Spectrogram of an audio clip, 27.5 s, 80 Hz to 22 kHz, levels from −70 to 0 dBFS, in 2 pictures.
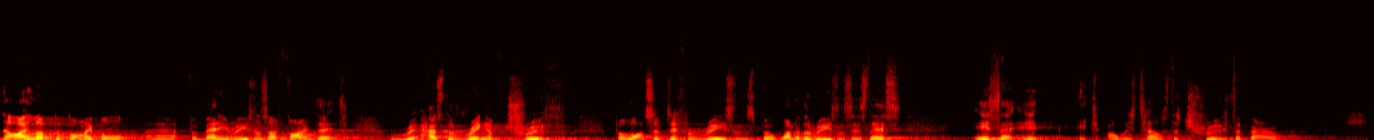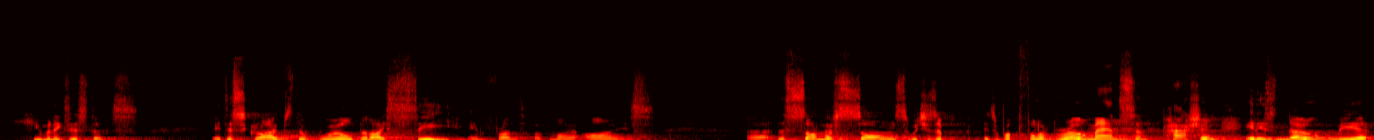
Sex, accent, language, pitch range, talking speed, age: male, British, English, 165-220 Hz, 155 wpm, 40-59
